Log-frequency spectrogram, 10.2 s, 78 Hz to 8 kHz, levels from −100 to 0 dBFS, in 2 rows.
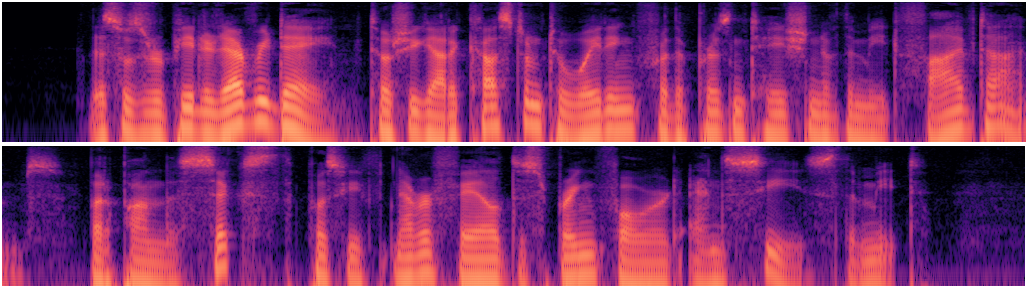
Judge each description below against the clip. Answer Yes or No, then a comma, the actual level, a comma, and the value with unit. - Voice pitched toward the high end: No, low, 100 Hz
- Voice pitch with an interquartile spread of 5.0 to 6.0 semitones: No, average, 3.6 semitones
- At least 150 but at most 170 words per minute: No, average, 195 wpm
